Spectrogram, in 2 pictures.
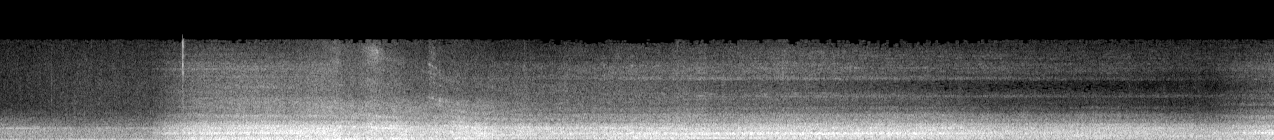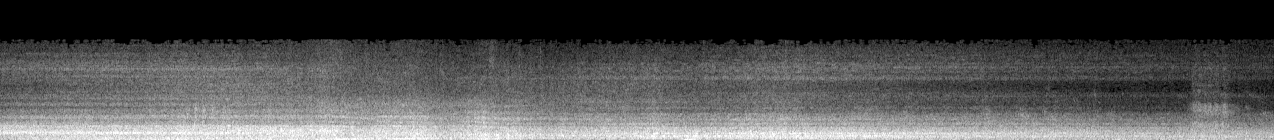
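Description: Diesel passenger train running past, with a sustained rumble and steady higher tones. It starts abruptly about two seconds in, eases briefly around the middle, swells again, and fades near the end.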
